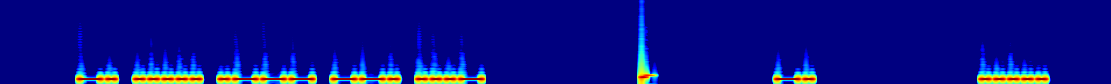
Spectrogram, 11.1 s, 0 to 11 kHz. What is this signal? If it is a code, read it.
Morse code, heard as a keyed tone, about 17 wpm, spaced as for 11 wpm, 700 Hz. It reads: N5JGV N5
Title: USA Call Signs - 5 Characters - 8x Character Spacing - 17wpm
